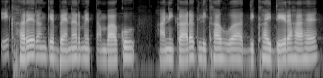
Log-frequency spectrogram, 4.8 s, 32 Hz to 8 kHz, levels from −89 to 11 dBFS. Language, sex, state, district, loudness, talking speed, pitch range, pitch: Hindi, male, Jharkhand, Ranchi, -17 LUFS, 175 wpm, 120-135 Hz, 130 Hz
